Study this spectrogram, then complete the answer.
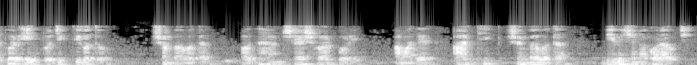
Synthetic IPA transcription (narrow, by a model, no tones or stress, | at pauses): aɾpɔɾejpɾod͡ʑuk̚t̪iɡɔt̪o | ʃɔmbʱabot̪aɔd̪ʱːaonʃeʃɦɔaɾpɔɾe | amad̪eɾaɾt̪ʰikʃɔmbʱabot̪a | bibet͡ɕonakɔɾaut͡ɕʰi̥t̪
